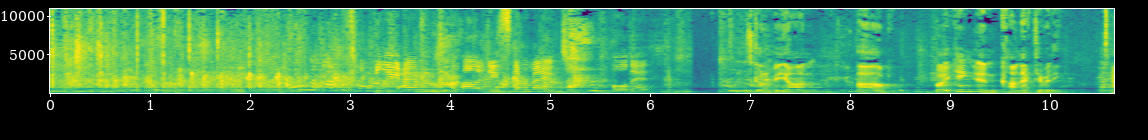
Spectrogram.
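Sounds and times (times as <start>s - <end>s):
audience applause: 0.0s - 5.1s
laughter: 0.0s - 9.2s, 10.5s - 10.6s
speech: 3.8s - 10.6s.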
